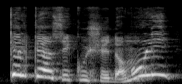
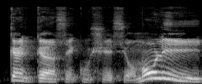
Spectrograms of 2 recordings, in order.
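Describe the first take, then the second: First: It is said in a tiny voice. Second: It is said in a big, deep voice.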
